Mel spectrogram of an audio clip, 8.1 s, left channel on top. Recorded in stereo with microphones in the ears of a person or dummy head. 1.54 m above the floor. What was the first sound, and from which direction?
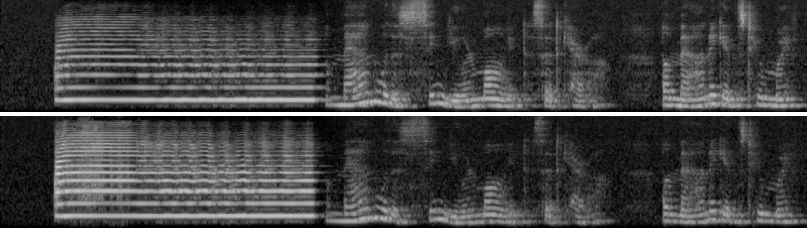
A trumpet, 50° right (ahead or behind).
